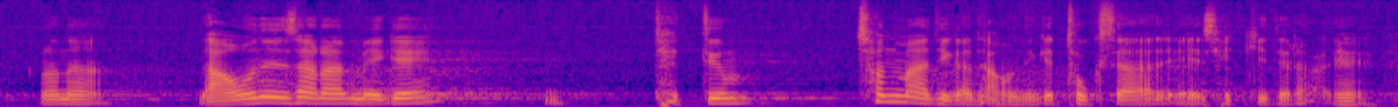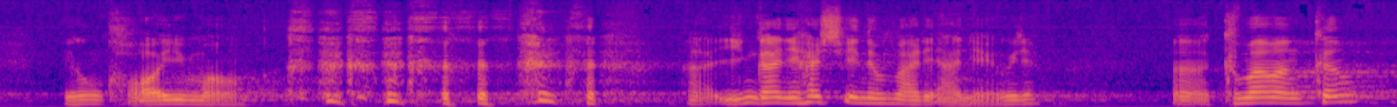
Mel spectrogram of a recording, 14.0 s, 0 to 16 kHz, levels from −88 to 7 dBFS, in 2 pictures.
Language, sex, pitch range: Korean, male, 130-170 Hz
